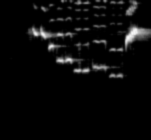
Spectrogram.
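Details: Brown-chested jungle flycatcher giving its 'nyuling' fluting song, said to agitate nearby birds. Clear whistles tumble downward in a rapid series and finish on a sharp rising high note over a soft murmur of background noise.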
